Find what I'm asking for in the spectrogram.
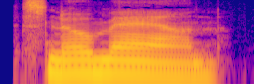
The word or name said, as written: snowman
